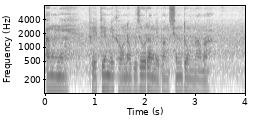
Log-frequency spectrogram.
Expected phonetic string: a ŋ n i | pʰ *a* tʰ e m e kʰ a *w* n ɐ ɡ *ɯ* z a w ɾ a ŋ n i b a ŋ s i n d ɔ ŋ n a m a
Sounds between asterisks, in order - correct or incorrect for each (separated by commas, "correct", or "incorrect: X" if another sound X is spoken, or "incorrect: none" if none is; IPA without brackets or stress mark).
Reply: incorrect: e, correct, incorrect: u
